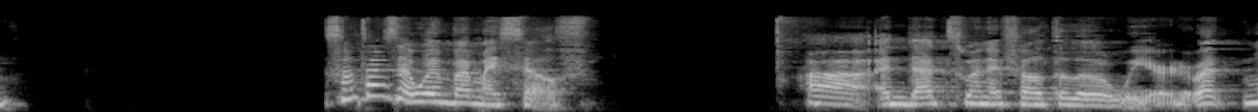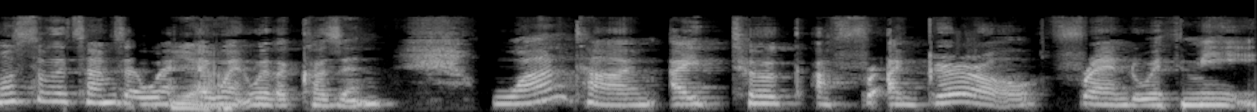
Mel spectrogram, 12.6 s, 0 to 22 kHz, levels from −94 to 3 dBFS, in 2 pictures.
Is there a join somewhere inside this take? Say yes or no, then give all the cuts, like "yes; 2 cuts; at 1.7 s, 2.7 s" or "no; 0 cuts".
no; 0 cuts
